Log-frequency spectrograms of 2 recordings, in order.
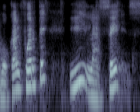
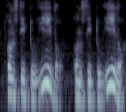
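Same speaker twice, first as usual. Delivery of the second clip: "Constituido" said slowly, leaning on the i; stress on the I; 3 semitones lower than usual. Shown as a demonstration. Teacher shows students the tonic vowel, stressed I in "constituido". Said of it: "hay un poquito de fuerza en la I".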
